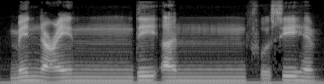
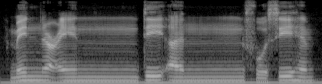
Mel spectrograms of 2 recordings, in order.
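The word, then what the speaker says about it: مِنْ عِنْدِ أَنْفُسِهِمْ: And the other two, we see that the letters that follow them are not from huruf halki. They are not from huruf maloon, and they are neither a ba. So we have to prolong those for 2 seconds.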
